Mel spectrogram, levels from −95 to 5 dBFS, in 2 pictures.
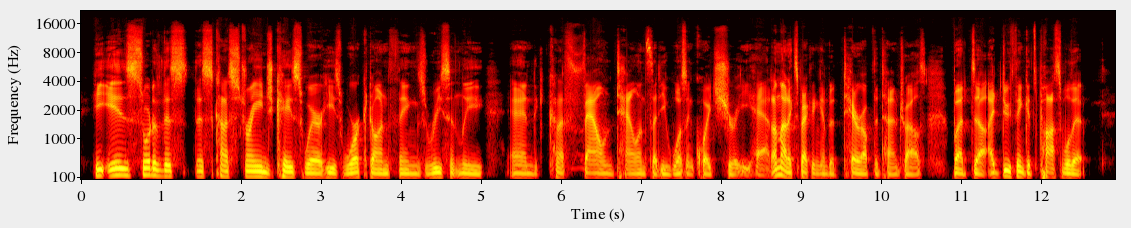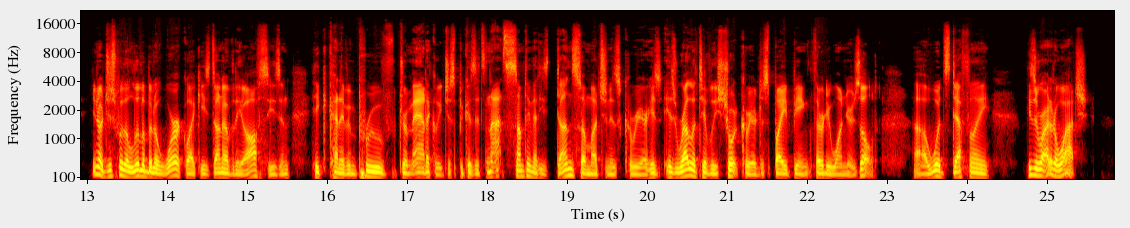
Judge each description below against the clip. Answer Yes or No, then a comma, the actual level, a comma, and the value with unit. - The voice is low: Yes, low, 100 Hz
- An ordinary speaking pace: No, fast, 230 wpm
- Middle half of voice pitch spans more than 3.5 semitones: Yes, average, 4.1 semitones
